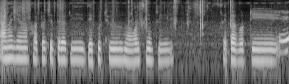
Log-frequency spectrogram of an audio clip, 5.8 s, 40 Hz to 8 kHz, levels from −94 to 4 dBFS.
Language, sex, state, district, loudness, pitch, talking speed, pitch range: Odia, male, Odisha, Nuapada, -23 LUFS, 185 Hz, 95 wpm, 175-190 Hz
